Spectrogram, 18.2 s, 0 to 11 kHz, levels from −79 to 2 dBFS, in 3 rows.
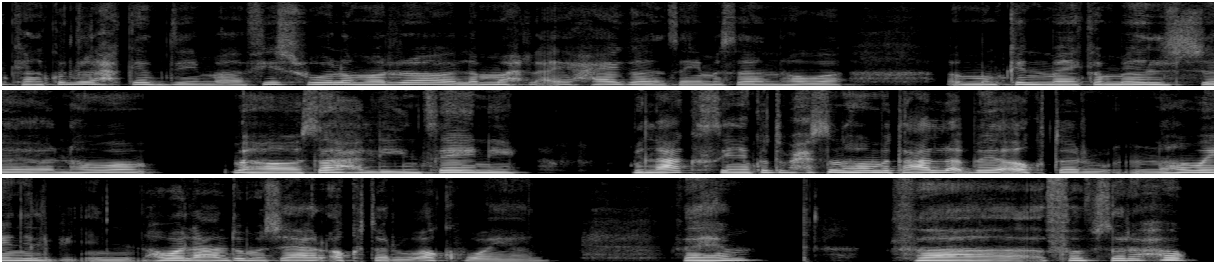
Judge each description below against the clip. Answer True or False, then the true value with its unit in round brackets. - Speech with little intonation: True (1.9 semitones)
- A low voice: False (215 Hz)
